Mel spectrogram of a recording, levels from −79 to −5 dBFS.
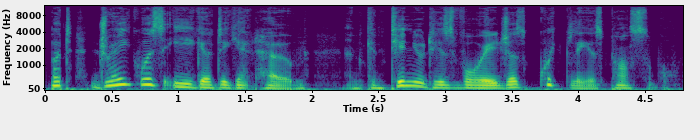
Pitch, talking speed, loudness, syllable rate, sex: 115 Hz, 190 wpm, -18 LUFS, 5.4 syllables/s, male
